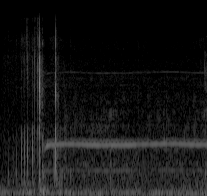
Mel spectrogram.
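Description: Electric massage cushion switched on: a few light clicks from its button, then about a second in its motor starts and runs with a steady, faint whine.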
